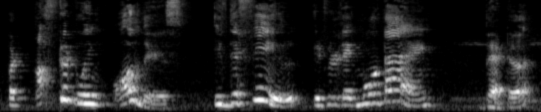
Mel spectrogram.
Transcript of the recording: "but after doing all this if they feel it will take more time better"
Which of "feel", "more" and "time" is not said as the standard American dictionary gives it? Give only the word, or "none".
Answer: none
